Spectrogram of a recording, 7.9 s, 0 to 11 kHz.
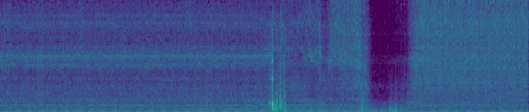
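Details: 5.7 Hemi V8 holding a low steady idle with an uneven, lumpy beat underneath; rough idle, cause not pinned down yet.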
